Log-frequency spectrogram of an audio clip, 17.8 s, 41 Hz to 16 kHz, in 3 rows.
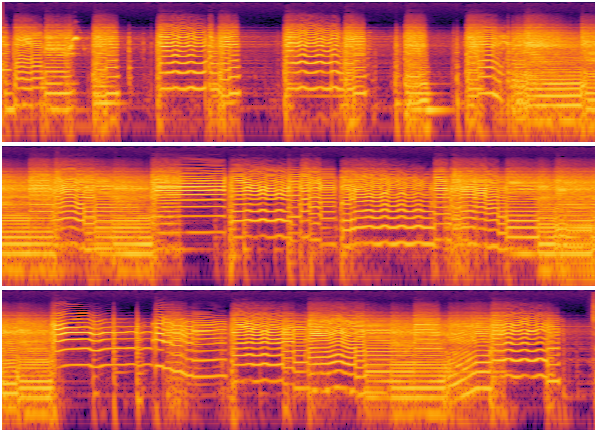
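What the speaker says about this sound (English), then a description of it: "Now let's add a little bit of distortion to hear what this beast sounds like." A 1959 Fender Telecaster relic with a broadcaster-style bridge pickup, played through distortion: continuous overdriven chords and single-note lines ring out loud and sustained, with brief gaps between phrases.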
